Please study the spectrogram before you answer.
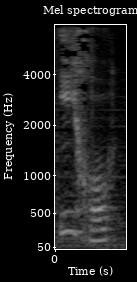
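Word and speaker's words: hijo: Tengo tres yung salitang iho, ang spelling ay h i j. Kaya hindi natin ipo-pronounce ang H ' ba. Ho. Tapos huwag kakalimutan yung hagod doun sa ho. Iho.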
